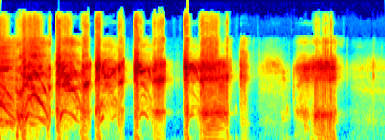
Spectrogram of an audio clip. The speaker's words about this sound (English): Sounds pretty talkative. Got a little cough going there.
